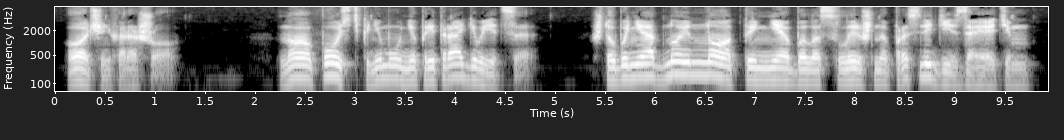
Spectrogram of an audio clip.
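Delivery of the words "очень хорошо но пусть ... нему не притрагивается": usual speaking voice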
